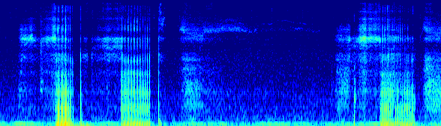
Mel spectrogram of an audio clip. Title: Snoring Dog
